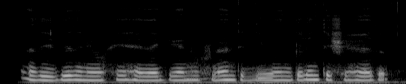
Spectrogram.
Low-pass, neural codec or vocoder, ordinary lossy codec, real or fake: none; none; none; real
